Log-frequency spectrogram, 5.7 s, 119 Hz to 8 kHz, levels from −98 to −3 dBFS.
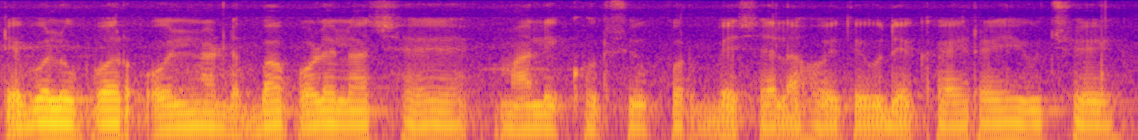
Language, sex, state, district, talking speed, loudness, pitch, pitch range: Gujarati, male, Gujarat, Valsad, 170 wpm, -19 LUFS, 95 Hz, 90-100 Hz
